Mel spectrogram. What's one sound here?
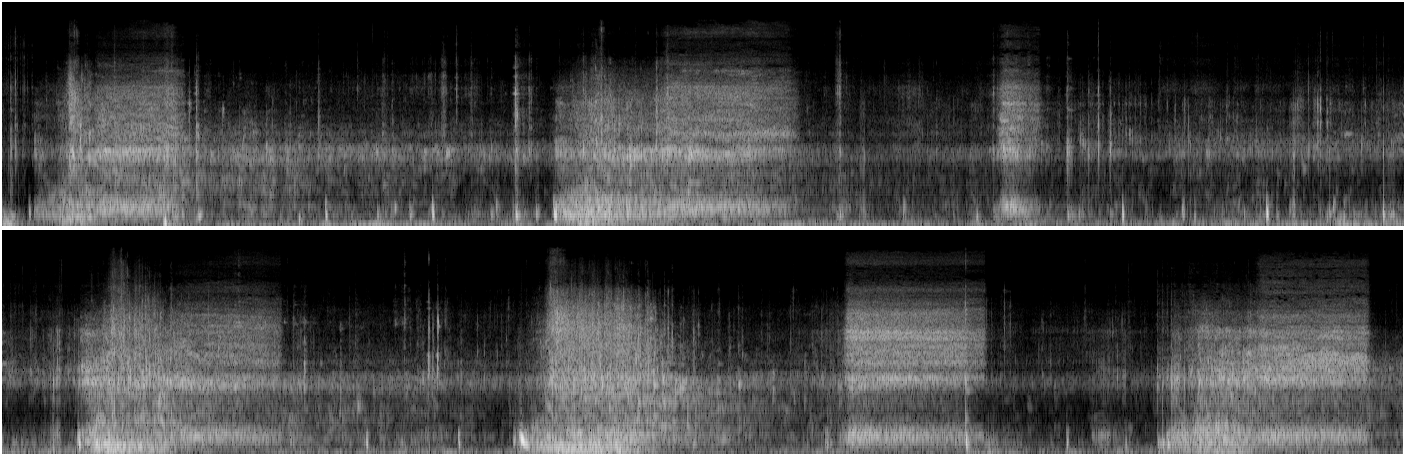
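A diver breathes through a regulator, with bubbles gurgling loudly in bursts underwater.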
